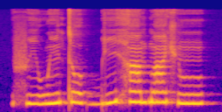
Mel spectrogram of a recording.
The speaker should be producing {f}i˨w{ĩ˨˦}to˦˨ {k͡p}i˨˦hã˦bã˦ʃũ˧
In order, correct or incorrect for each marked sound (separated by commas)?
correct, correct, incorrect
